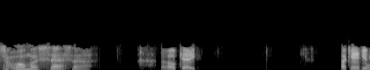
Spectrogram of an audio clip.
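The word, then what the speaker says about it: Homosassa: putcher that one 352 come on down it's hom sassa oh okay I can't get my time wrapped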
